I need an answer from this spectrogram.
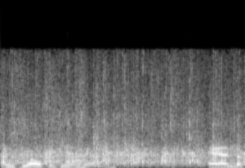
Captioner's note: attendees clapping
